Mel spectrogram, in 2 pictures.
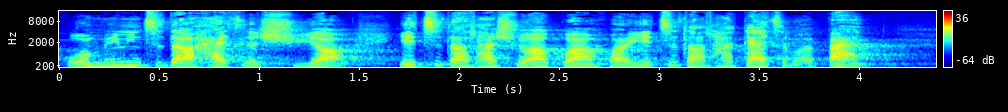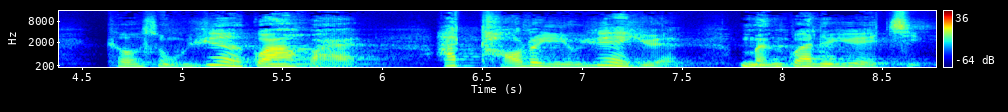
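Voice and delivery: loud, emphatic parental frustration; exasperated parent. Acted. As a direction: voice a parent at wits' end, loud and high. Voicing a frustrated parent's struggle.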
